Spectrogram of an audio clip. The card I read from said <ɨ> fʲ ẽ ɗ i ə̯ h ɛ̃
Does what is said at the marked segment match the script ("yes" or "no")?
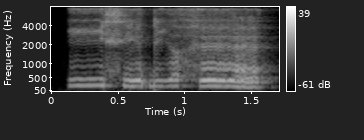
no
